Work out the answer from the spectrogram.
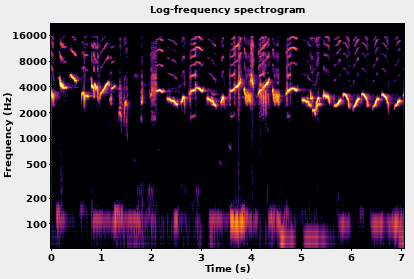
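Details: Oriental magpie-robin in full energetic song, tail spread, played to stir other magpie-robins to sing: rapid varied whistles, trills and zigzag notes pouring out almost without pause, with a low background hum.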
